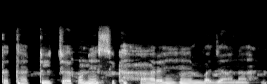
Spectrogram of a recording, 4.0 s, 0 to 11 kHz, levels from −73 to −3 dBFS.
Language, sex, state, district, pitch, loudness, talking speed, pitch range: Hindi, male, Uttar Pradesh, Varanasi, 140 Hz, -14 LUFS, 105 wpm, 130-145 Hz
